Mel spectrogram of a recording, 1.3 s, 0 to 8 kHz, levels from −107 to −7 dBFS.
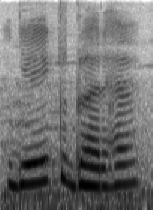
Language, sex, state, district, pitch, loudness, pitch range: Hindi, female, Uttar Pradesh, Muzaffarnagar, 255 Hz, -13 LUFS, 245-270 Hz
